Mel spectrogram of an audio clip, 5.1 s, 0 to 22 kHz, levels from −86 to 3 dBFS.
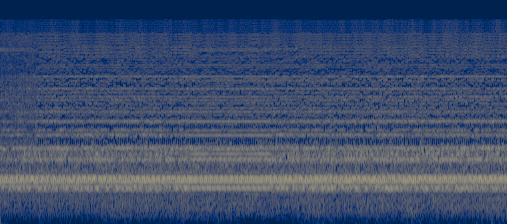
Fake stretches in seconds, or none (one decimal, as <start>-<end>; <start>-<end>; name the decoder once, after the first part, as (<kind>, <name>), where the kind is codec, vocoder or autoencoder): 0.0-1.9 (autoencoder, DAC-VAE); 2.7-5.1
